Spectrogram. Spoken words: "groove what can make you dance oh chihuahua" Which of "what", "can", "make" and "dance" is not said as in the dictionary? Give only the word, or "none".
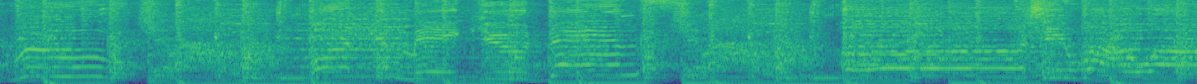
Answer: none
